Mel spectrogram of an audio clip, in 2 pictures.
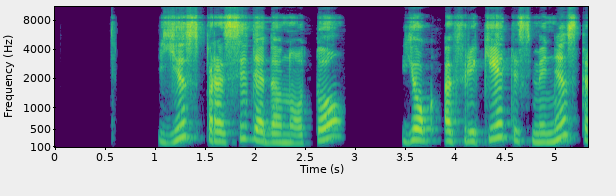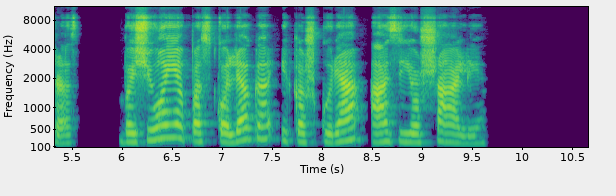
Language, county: Lithuanian, Tauragė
